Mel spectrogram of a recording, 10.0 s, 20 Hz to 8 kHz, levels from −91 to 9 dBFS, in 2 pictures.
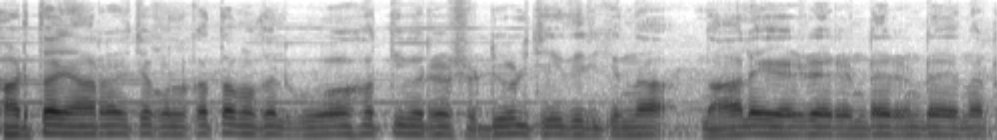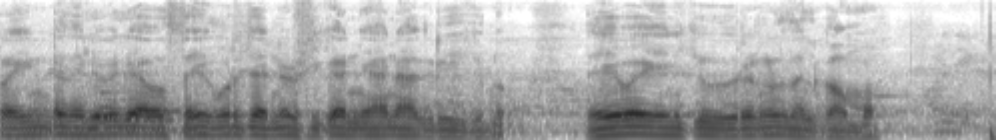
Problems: background sounds at intervals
